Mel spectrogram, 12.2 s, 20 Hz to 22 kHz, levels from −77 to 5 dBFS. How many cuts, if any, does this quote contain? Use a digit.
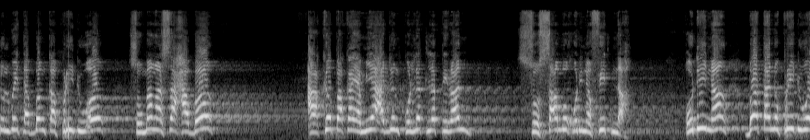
0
